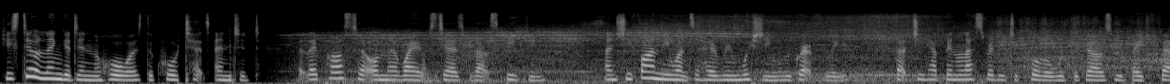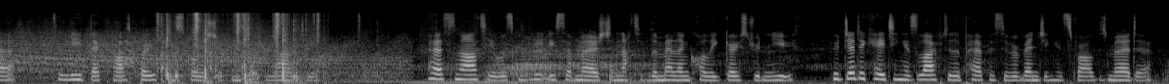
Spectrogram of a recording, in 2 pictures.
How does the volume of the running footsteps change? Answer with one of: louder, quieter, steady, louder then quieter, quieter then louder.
quieter.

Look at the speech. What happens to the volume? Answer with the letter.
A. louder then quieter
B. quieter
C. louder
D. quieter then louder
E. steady
E.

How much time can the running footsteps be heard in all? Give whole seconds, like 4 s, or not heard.
5 s.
